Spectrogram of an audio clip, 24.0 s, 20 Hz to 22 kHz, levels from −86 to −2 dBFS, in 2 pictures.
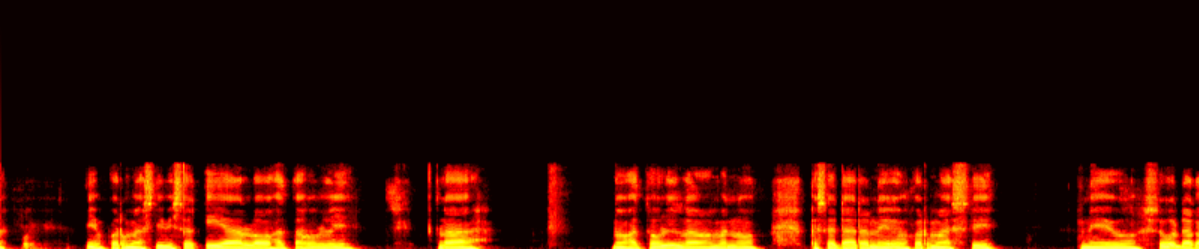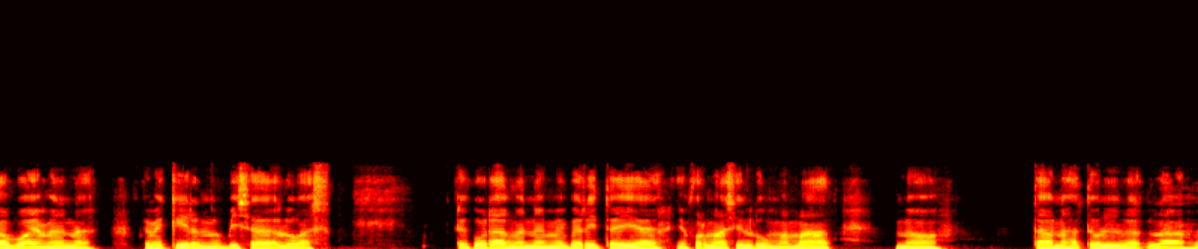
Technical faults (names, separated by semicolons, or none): none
